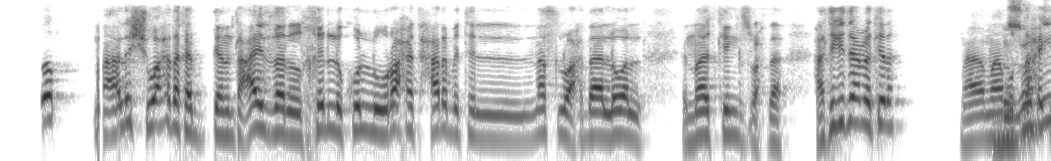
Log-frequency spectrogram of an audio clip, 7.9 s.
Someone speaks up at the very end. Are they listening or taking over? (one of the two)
taking over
